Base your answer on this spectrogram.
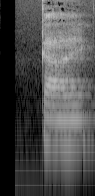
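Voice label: "gai", Chinese, tone 1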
